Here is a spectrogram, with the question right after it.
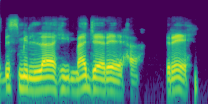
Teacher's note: bringing the fatha closer to the kasra. That's what it means in Tajweed. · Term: imala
